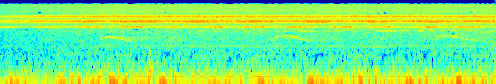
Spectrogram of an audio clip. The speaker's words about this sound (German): Und wenn ich jetzt mal die Klappe halte, dann könnt ihr schön hören, wie ich hier in einer totalen Mückenwolke stehe.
